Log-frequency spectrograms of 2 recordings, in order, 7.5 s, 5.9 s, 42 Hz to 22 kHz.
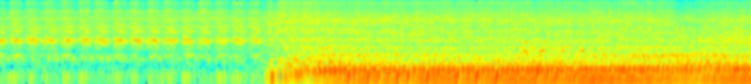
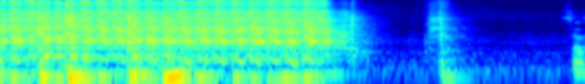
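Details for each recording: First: Toyota 2F engine after year-long full rebuild, new starter and carb, after earlier flooding: starter cranks under three seconds, then it fires and settles into a steady, even idle; normal first start. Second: Toyota 2F after full rebuild, first start with new lighter starter: starter cranks steadily about three seconds with only weak attempts to fire, then stops; engine flooded and won't catch.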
